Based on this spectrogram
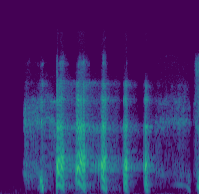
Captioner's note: laughs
